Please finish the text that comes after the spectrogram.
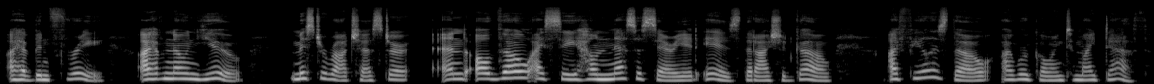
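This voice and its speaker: An actress playing an earnest, proud young governess, speaking with careful, emotional delivery in a dramatized classic novel. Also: female voice, fairly high pitch, lively intonation, unhurried, no room sound, studio quality. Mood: heartfelt sorrow. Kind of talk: first-person dramatized storytelling of classic novel.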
